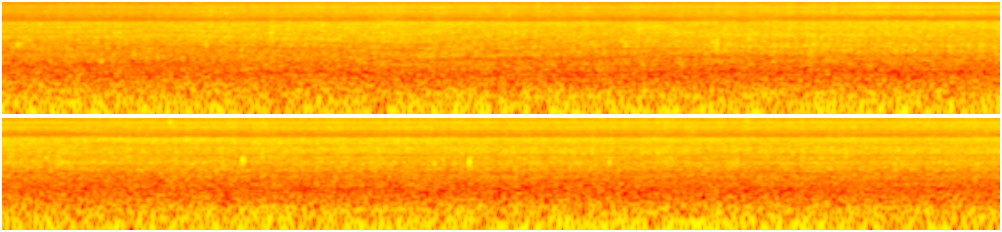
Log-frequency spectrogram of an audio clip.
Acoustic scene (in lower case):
park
